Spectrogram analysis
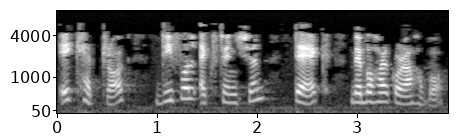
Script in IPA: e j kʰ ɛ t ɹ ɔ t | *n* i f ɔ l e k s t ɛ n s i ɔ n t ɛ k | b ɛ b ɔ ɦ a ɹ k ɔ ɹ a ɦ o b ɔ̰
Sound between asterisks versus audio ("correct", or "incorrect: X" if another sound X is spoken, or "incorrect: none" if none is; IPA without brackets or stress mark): incorrect: d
